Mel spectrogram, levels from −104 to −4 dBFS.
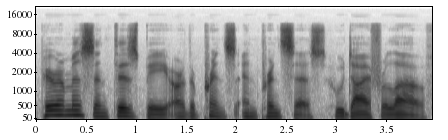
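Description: Nothing technically wrong turns up in this short bit of speech, just a little room noise sitting about 37 dB below the voice, which is part of the recording itself.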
